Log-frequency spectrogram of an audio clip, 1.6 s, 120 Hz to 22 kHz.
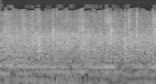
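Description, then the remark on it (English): A large audience gives a standing ovation after an orchestra's concert, clapping in a dense, sustained roar of applause that holds steady throughout, with a faint low hum underneath and no voices standing out. “When they played their last note, the audience gave them a standing ovation, which turned into 12 curtain calls. They just would not stop clapping.”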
